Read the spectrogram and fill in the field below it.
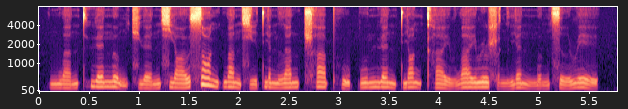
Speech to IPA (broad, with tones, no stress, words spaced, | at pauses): n̪wa˧˥nt̪ʰɥɛ˥nɤ̰˨˩ŋt͡ɕɥɛ˧˥n ɕjɑ˧˥ʊ̯sɑ˥˧ŋ pwa˥˩nɕi˧˥t̪jɛ˧n la˥n ʈ͡ʂʰä˥pʰṵ˨˩pu˥ n̪ɥɛ˥˧nt̪jɑ˥˧ŋ kʰa˥˩ɪ̯ ɻwa˥ɪ̯ɻɻ̩˥˩ʂɑ˩ŋ ljɛ˥˩nn̪ɤ˧˥ŋsɹ̩˧˥ ɻe˥˩ɪ̯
